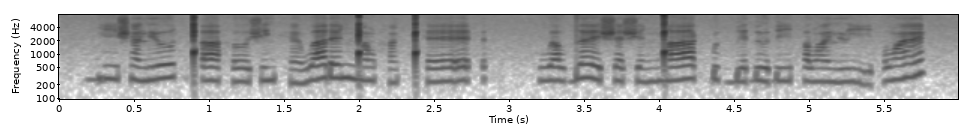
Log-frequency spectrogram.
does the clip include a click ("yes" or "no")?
yes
